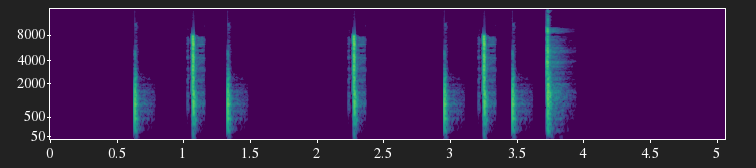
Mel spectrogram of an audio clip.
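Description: Digital chess move sounds from an online chess board: about eight short, sharp clicks of pieces being placed, irregularly spaced and bunched closer together near the end, where the last click is a little longer.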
